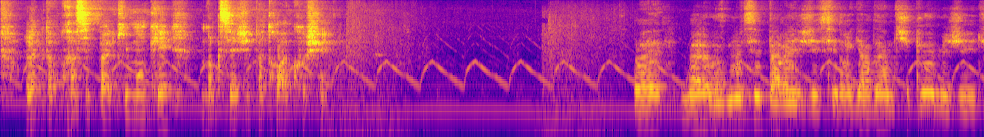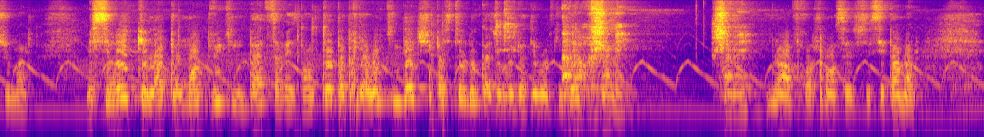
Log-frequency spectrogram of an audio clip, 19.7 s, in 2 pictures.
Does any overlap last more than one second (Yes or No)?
No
